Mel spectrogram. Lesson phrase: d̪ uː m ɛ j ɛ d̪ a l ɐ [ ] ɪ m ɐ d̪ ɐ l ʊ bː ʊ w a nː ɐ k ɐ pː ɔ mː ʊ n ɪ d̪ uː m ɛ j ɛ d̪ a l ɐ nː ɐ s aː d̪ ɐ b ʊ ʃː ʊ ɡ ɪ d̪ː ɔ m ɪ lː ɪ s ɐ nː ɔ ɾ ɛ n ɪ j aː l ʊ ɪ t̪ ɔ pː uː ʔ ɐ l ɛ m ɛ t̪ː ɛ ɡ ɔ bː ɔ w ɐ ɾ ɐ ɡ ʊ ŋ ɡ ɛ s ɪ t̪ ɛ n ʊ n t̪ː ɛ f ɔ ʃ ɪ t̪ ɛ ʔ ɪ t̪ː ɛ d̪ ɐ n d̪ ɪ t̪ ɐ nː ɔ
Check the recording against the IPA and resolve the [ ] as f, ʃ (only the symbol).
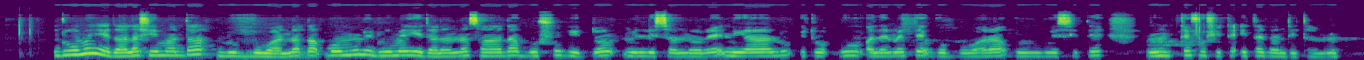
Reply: ʃ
